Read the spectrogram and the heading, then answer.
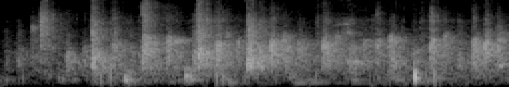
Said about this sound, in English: How's everybody doing today? Come on, let's give God a hand clap.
